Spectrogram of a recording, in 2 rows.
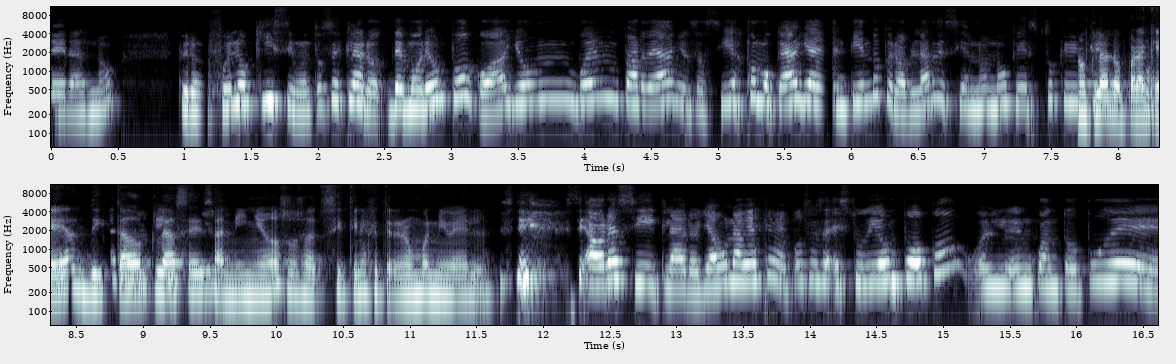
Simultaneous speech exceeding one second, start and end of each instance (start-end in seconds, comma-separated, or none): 7.7-9.6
